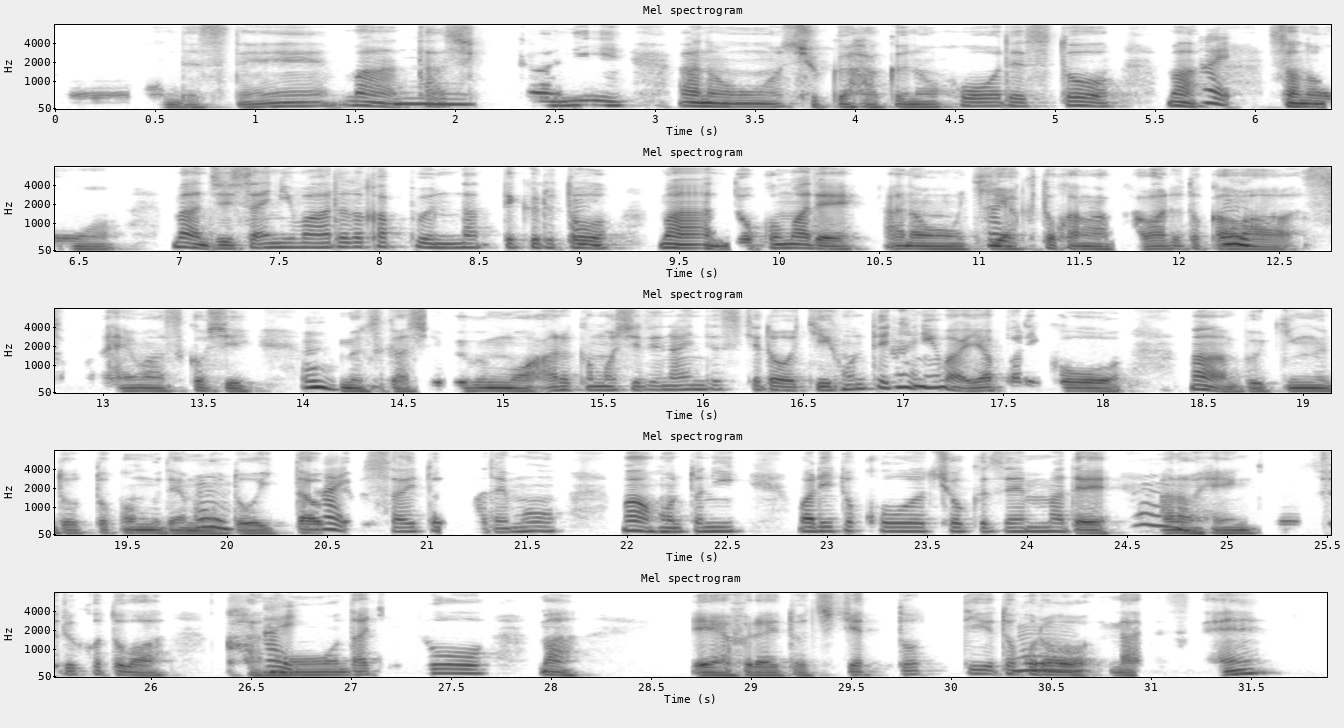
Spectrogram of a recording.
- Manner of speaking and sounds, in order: other background noise
- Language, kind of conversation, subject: Japanese, advice, 旅行の予定が急に変わったとき、どう対応すればよいですか？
